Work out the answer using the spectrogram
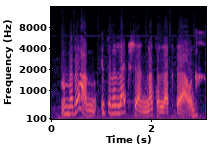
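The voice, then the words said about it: Put-on Ghanaian accent. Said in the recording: “I like the Ghanaian accent.”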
